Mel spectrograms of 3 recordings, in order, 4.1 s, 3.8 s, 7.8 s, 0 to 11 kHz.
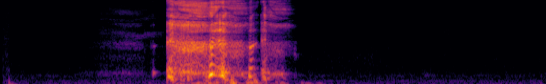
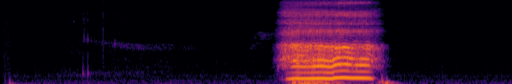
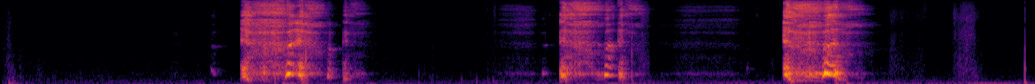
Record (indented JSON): {
  "cough_length": "4.1 s",
  "cough_amplitude": 21268,
  "cough_signal_mean_std_ratio": 0.29,
  "exhalation_length": "3.8 s",
  "exhalation_amplitude": 7674,
  "exhalation_signal_mean_std_ratio": 0.37,
  "three_cough_length": "7.8 s",
  "three_cough_amplitude": 9593,
  "three_cough_signal_mean_std_ratio": 0.31,
  "survey_phase": "beta (2021-08-13 to 2022-03-07)",
  "age": "45-64",
  "gender": "Female",
  "wearing_mask": "No",
  "symptom_cough_any": true,
  "symptom_runny_or_blocked_nose": true,
  "symptom_sore_throat": true,
  "symptom_headache": true,
  "symptom_other": true,
  "smoker_status": "Never smoked",
  "respiratory_condition_asthma": false,
  "respiratory_condition_other": false,
  "recruitment_source": "Test and Trace",
  "submission_delay": "1 day",
  "covid_test_result": "Positive",
  "covid_test_method": "RT-qPCR",
  "covid_ct_value": 35.2,
  "covid_ct_gene": "N gene"
}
